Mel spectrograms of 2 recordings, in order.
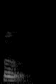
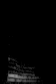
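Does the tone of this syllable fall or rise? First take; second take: rises; falls. First: The syllable has a rising tone. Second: The syllable has a falling tone. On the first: "boo has a rising tone" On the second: "that one has a falling tone instead"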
